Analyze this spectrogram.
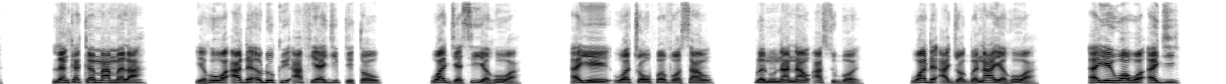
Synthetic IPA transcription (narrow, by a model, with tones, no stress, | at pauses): lɛ˦ŋ̩˦kɛ˦kɛ˦mã˦mɛ̃˨la˦ | je˨ɦo˦wa˨ʔa˨ɖɛ˨ɛ˦ɖo˦ku˦i˦ʔa˨fi˦a˨e˦d͡ʑi˦p̚t̪e˨t̪ɔ˦wo˦ | wo˦a˦d͡ʒɛ˨si˦je˨ɦo˦wa̰˨ | e˦je˦wo˦a˦t͡ʃɔ˦wo˦ɸɛ˦vɔ˦sã˦wo˦ | k͡plɛ˦nũ˦nã˦nã˦wo˦ʔa˨su˦bɔ˦ɛ̰˨ | wo˦a˦ɖɛ˨ʔa˨d͡ʒɔ˨ɡ͡bɛ˨nã˦je˨ɦo˦wa̰˨ | e˦jɛ˦wo˦ɛ˦wɔ˨ʔɛ˦d͡ʑi˦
